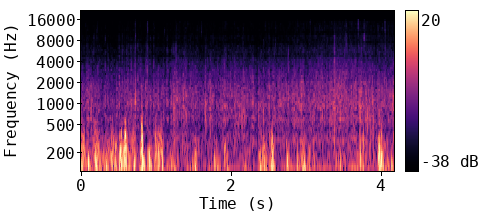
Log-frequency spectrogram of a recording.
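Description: Heavy rain falling, a steady hiss with irregular low thumps of drops or gusts hitting close to the microphone.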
